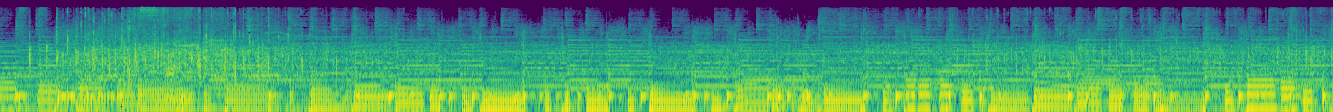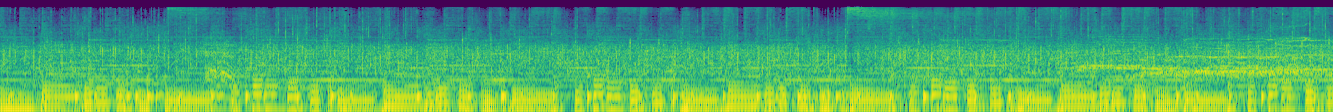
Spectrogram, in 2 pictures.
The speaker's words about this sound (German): Mein Applaus hier.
